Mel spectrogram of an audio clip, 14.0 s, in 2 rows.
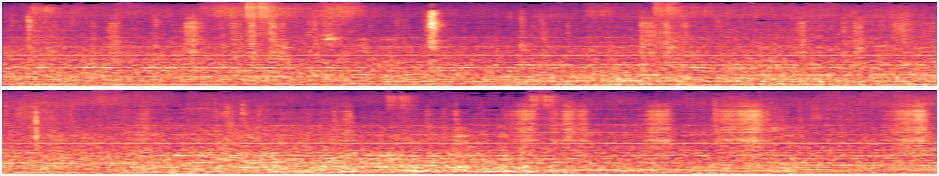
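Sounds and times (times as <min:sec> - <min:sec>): train wheels rumbling on track: 0:00.0 - 0:14.0.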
